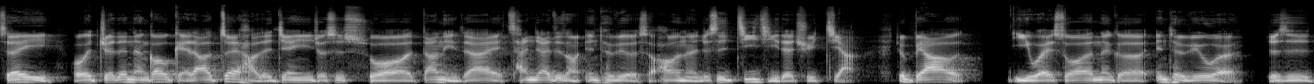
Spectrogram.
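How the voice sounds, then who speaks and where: A man with a plain, everyday voice talks at a fairly slow pace, fairly low in pitch, with ordinary pitch variation. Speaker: podcast co-host. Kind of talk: casual chat.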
